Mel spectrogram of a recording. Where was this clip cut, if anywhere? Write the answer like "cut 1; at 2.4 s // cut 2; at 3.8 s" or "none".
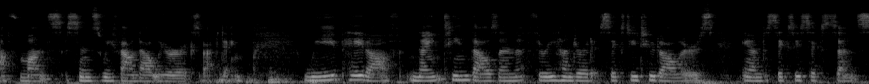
none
